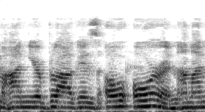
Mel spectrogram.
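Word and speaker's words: Odhrán: pronounce your name and I thought it was o or a an but he said it was o or n so Orin but again the DH kind of throws you off there as well so and then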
